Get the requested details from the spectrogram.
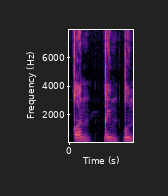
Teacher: ধাক্কা দিয়ে জিব্বার গোড়া উপরে তালের সঙ্গে।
